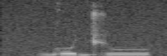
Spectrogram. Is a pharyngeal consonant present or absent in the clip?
absent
